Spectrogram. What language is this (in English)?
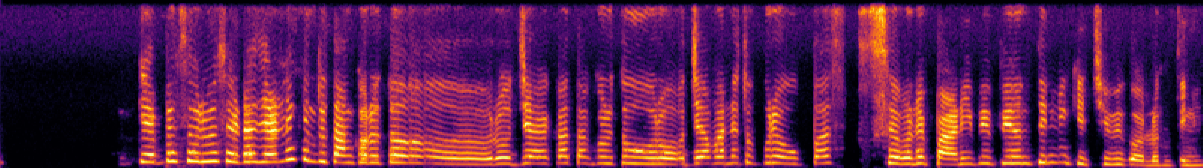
Odia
